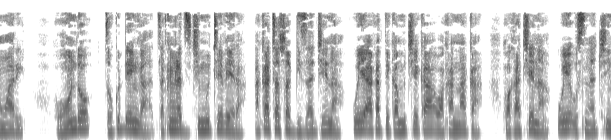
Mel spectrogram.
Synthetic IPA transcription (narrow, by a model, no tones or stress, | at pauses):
a | ɦo̞ndo̞ | d͡zo̞kuɗe̞ŋɡad͡zakaŋɡad͡zit͡ʃimute̞ʋe̞ɾaːkataʂabʱizad͡ʒe̞nauje̞akape̞kamut͡ʃe̞kawakanaːka | wakat͡ʃe̞nauje̞usinat͡ʂiːna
